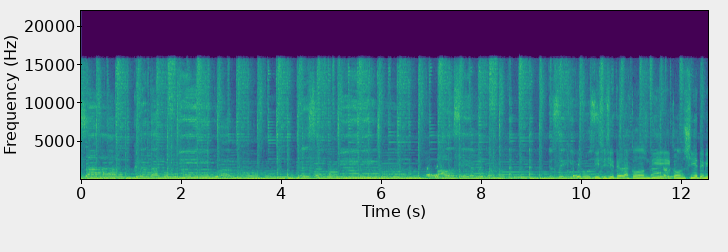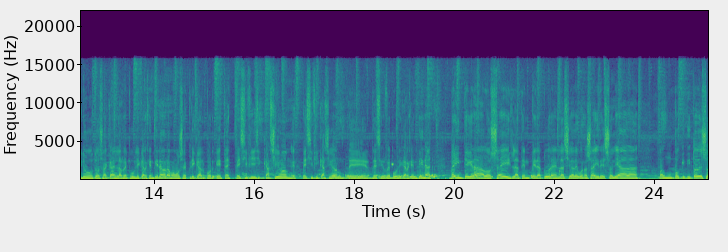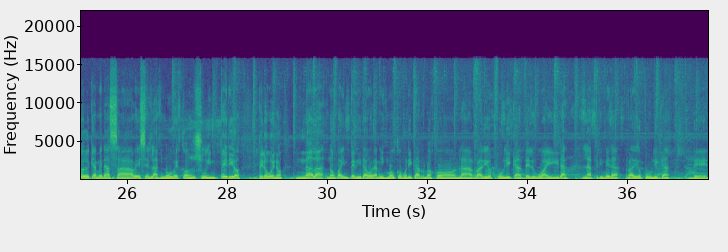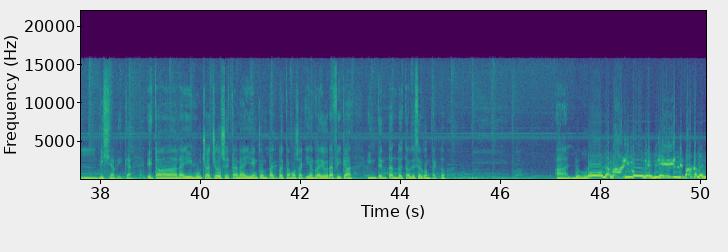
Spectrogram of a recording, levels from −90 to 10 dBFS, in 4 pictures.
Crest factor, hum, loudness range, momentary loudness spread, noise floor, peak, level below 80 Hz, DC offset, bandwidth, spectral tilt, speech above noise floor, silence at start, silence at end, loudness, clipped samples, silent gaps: 10 dB; none; 2 LU; 5 LU; -32 dBFS; -2 dBFS; -22 dBFS; 0.9%; 16.5 kHz; -6 dB/octave; 22 dB; 0 s; 0 s; -11 LUFS; under 0.1%; none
